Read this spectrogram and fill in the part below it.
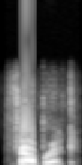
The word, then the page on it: fabric: American English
